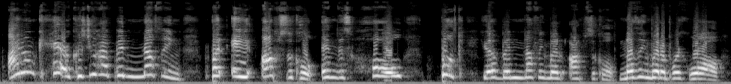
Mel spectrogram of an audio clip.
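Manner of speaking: loud and high, telling him off; furious rant at a book character; fed-up rant. Real, not acted. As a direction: scold Grayson in full frustration. Ranting at a character.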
